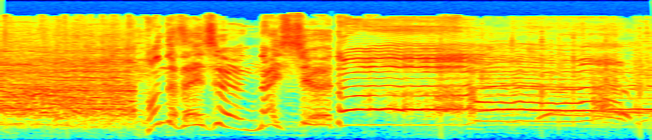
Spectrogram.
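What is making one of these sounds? A young man yells excitedly into a microphone, close by.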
